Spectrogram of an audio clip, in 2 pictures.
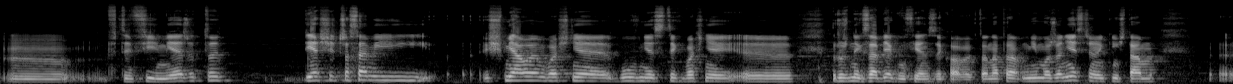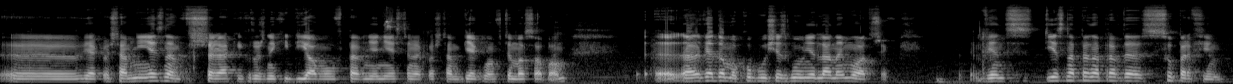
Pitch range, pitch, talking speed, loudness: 130-170 Hz, 150 Hz, 140 wpm, -25 LUFS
